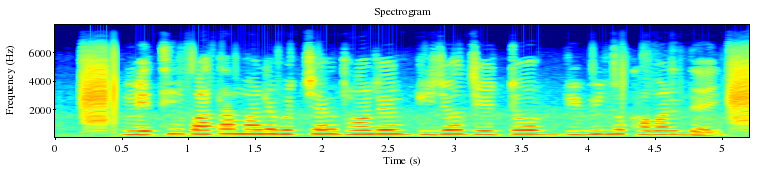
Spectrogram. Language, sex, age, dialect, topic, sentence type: Bengali, female, <18, Jharkhandi, agriculture, statement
